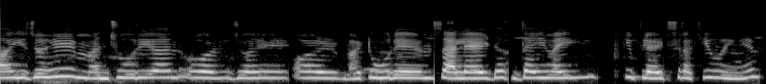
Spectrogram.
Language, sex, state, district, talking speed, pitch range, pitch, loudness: Hindi, female, Bihar, Gaya, 110 wpm, 290-315 Hz, 300 Hz, -16 LUFS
